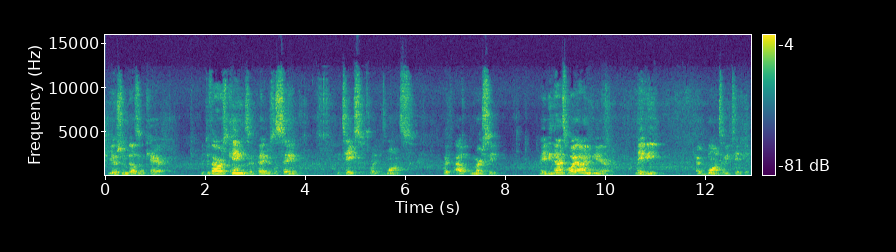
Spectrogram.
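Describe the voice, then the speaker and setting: A man's voice: on the low side, darkish tone, slight background noise. Broken male musician, acted by a man for film drama, stammering with guilt, very echoey recording. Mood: bleak, resigned. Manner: halting, stammering. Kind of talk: dramatic table-read acting. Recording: very echoey room, far from mic.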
